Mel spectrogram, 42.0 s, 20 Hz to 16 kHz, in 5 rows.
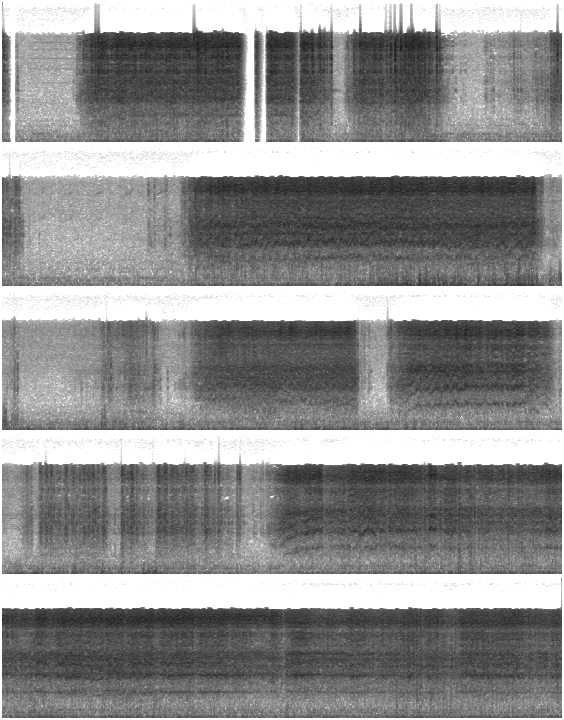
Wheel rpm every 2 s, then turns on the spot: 50, 160, 80, 40, 10, 90, 160, 140, 20, 50, 90, 120, 30, 30, 100, 160, 160, 160, 160, 150, 150.
16-18 24-28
